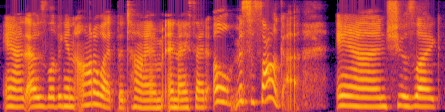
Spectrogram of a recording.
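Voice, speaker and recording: Animated young woman telling a story. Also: fairly high pitch, moderate pace. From Pakistan. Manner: animated storytelling, acts out quoted people. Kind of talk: casual podcast conversation.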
